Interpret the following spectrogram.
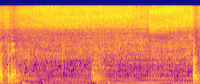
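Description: Mixed diced vegetables sizzling steadily as they fry in oil in a nonstick frying pan on the stove.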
